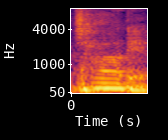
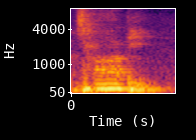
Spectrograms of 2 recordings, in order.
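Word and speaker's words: צדי: 우리는 18번째를 할 건데요 한글로 쓰자면 차라고 발음하기도 하고요 여러 가지로 발음할 수 있습니다 차대 또는 차디 또는 쌍지 가지고요 짜디 또는 짜 어떻게 읽어도 상관없습니다 저는 이렇게 읽도록 하겠습니다 함께 고합니다 짜디 짜디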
